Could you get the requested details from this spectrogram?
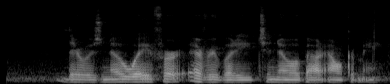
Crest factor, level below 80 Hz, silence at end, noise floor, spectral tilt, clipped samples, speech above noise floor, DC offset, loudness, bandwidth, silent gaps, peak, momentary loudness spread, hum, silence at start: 18 dB; -78 dBFS; 0 s; -53 dBFS; -6.5 dB/octave; under 0.1%; 22 dB; under 0.1%; -31 LUFS; 16 kHz; none; -14 dBFS; 7 LU; none; 0.05 s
